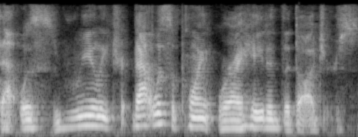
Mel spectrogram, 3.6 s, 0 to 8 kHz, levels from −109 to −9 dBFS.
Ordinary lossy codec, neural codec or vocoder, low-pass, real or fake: AAC, 32 kbps; none; 7.2 kHz; real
